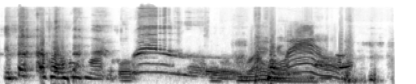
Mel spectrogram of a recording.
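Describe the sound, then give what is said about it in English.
A voice imitates a cat with loud, drawn-out meows and a wavering yowl, sliding up and down in pitch, preceded by a short burst of vocal chatter. “Cat noise.”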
